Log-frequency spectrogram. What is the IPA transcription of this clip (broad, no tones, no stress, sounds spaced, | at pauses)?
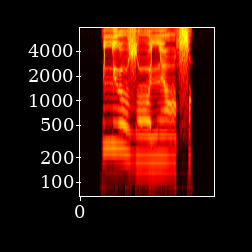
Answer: lʲ u zˤ o lʲ ɑ̃ sˤ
